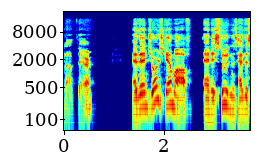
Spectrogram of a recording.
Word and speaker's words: Gamow: a name, and I don't know how to pronounce this last name. Is it George Gamow, G-A-M-O-W? Gamow, right.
